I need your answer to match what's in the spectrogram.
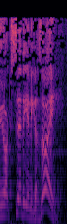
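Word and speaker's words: Oy (הוֹי): That word ah is actually in the Hebrew. But it's pronounced more like this. Oy.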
